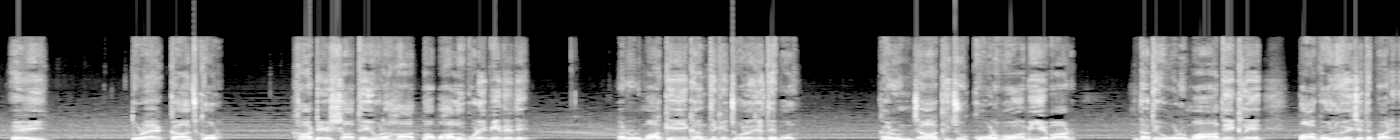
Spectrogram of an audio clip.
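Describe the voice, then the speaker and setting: A man's put-on character voice at medium pitch, with very even loudness, fairly even intonation, a moderate pace and clear background noise. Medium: audio drama. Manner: commanding.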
